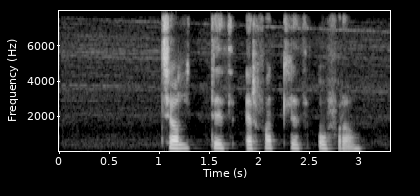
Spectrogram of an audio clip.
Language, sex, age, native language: Icelandic, female, 8, Icelandic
